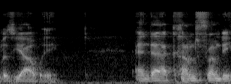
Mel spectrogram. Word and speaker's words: Yahweh: So, we pronounce his name as Yahweh. Many people pronounce his name as Yahweh and that comes from the Hebrew text.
